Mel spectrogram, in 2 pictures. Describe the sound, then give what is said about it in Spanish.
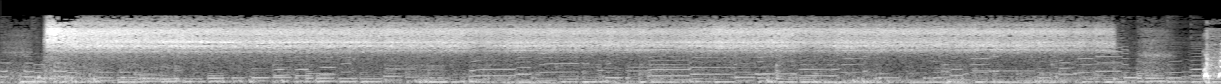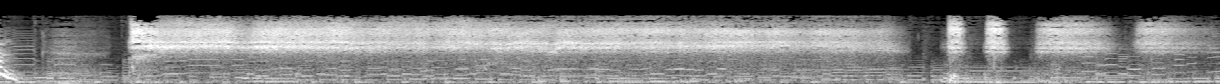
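A steady, loud hissing stream of urine in a bar bathroom runs for about eleven seconds, pauses briefly, then flows again before ending in a few short spurts and drips. No one speaks. “Una cascada, una cascada de orín.”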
